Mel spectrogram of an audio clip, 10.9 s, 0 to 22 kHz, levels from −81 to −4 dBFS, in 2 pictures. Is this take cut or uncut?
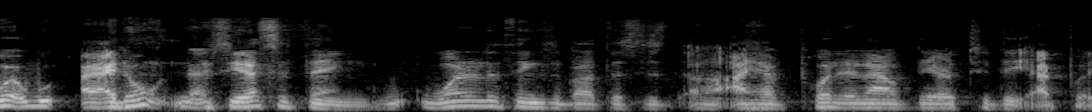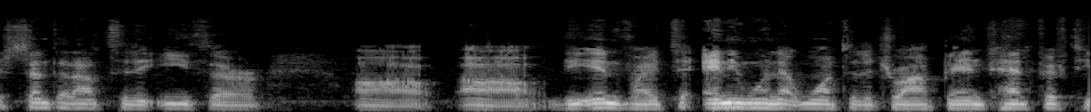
uncut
